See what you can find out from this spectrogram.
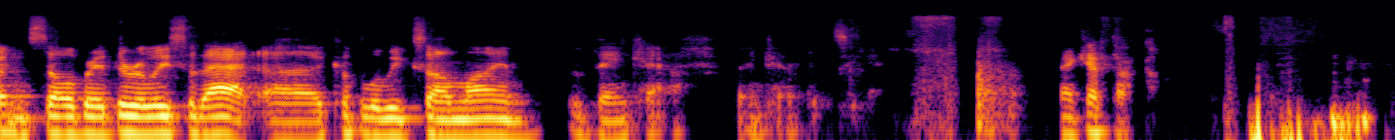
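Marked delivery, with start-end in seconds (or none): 2.9-4.9 playful whisper. Acted. Spelling out the festival website. 5.3-6.9 slow, drawn-out whisper of the web address. Acted. Plugging the festival site to viewers, slow whisper.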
